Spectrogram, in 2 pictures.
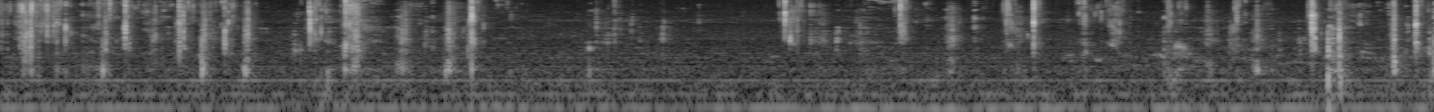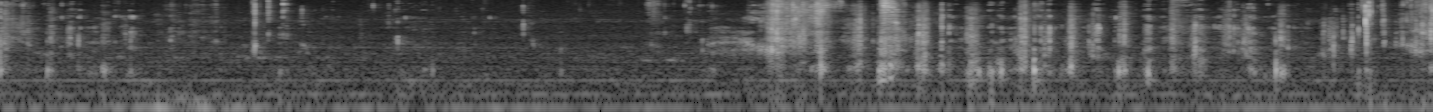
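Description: Close-up chewing and biting of crispy fried chicken, with crackling crunches of the coating and wet chewing between bites. About three-quarters through there is a denser, louder run of crunching.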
